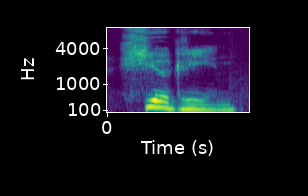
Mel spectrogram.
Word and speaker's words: Sjögren: research it is pronounced H green h green there's an S at the beginning but apparently you don't pronounce the S news to me so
